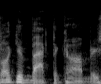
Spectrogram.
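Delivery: put-on, very low, stone-serious deadpan. Retelling what a comedian said about a comedy bus: imitating someone dead serious. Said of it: "dead serious".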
